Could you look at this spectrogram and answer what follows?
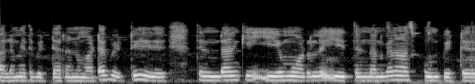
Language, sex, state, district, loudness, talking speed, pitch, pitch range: Telugu, female, Andhra Pradesh, Krishna, -13 LUFS, 150 wpm, 185 Hz, 175-195 Hz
